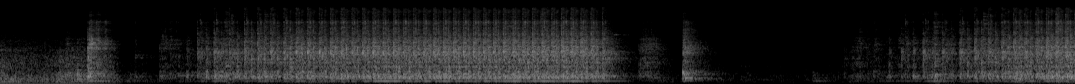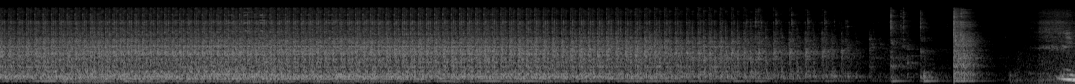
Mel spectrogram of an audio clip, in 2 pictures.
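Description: Sewing machine stitching umbrella canopy cloth, running in two long, steady stretches of fast mechanical whirring with a brief stop between them, close and moderately loud with no talking.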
